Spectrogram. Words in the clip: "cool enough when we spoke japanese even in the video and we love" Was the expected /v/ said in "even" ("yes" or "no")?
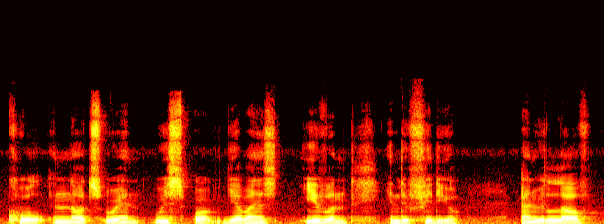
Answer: yes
